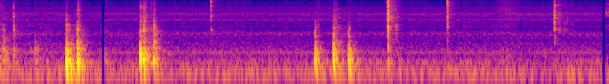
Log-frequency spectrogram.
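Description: Retaining clips on a Chevelle A/C-heater control panel being popped off by hand: a series of short, sharp clicks and snaps, roughly a second apart, with a quick run of three or four clicks about three seconds in.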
